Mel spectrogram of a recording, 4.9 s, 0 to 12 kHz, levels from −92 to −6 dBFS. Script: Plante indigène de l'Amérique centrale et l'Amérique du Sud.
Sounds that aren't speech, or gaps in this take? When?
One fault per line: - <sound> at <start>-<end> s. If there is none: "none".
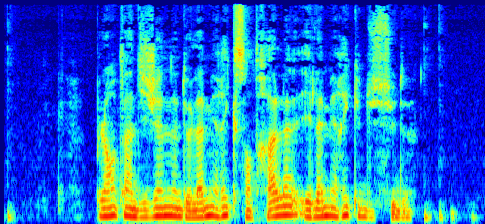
none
